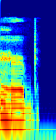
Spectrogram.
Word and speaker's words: herb: typically uses and before herb since the h in this word is silent for most americans the correct usage in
